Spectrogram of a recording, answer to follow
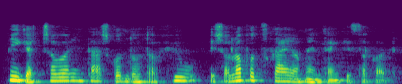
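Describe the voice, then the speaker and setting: Gravelly guy reading a thriller audiobook, kinda high voice, dull lo-fi sound. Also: expressive. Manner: tense, acts out shouted lines of the characters. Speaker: audiobook narrator. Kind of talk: dramatic audiobook narration.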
